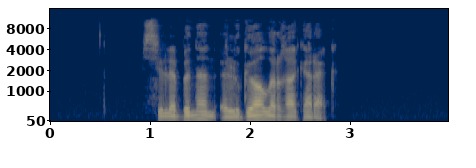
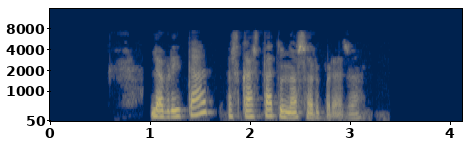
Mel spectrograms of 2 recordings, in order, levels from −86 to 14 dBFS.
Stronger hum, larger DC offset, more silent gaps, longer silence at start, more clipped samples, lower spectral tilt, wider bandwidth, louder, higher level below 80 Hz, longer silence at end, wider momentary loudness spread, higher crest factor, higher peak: neither; neither; second, none vs 0.95-1.00 s; first, 0.95 s vs 0.75 s; neither; about the same, -5 dB/octave vs -5.5 dB/octave; first, 11.5 kHz vs 7.6 kHz; second, -27 LUFS vs -19 LUFS; about the same, -60 dBFS vs -62 dBFS; first, 1.15 s vs 1 s; about the same, 11 LU vs 12 LU; about the same, 22 dB vs 18 dB; second, -6 dBFS vs -2 dBFS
